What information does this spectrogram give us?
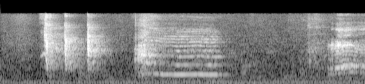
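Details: An African grey parrot talks in Spanish, calling his mom and asking for turkey and chicken, in a humanlike voice: three quick clipped syllables, then a long drawn-out tonal word and a short final phrase, indoors.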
